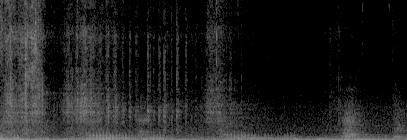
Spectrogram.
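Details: Rescued cat family of a mother cat and her five kittens; low, steady rumbling purr with banded pulses repeating about four times a second, over soft rustling and handling noises.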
